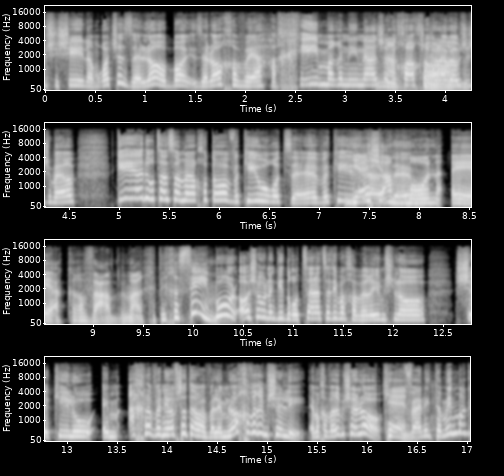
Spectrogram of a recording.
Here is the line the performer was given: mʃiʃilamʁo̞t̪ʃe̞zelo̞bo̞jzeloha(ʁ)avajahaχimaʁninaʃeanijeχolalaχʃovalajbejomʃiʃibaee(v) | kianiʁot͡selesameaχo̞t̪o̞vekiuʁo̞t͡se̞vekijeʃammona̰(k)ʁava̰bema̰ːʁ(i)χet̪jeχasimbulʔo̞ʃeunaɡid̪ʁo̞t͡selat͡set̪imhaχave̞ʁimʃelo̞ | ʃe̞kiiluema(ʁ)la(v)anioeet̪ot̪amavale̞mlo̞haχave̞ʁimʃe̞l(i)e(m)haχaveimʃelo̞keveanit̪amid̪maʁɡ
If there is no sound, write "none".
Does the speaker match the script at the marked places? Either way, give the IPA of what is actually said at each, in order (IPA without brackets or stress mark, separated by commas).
χ, v, k, e, χ, v, i, m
